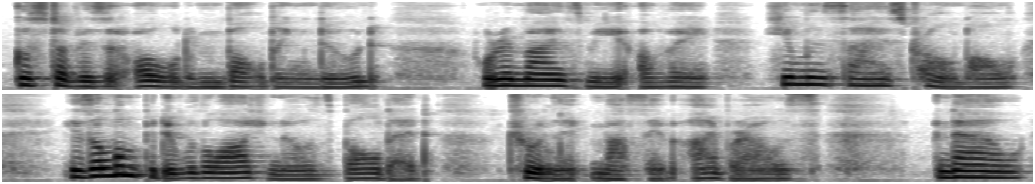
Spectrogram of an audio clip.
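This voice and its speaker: Soft, dark-voiced woman reading a story. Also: low-pitched. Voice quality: soft, husky, breathy. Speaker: audiobook-style story reader. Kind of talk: ASMR first-person fantasy story narration.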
